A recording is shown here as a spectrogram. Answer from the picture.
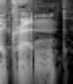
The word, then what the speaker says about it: cretin: That's how we say it in North American English. We say cretin. We don't say cretin.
